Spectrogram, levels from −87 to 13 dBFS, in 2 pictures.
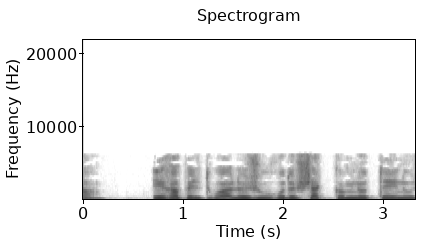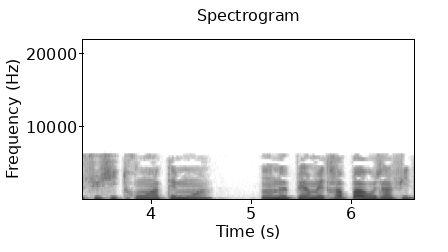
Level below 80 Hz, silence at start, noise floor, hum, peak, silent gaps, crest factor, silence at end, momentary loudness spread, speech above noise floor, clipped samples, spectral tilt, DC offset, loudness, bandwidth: -46 dBFS; 0 s; -61 dBFS; none; -6 dBFS; none; 16 dB; 0 s; 7 LU; 38 dB; under 0.1%; -7 dB/octave; under 0.1%; -24 LUFS; 6.6 kHz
